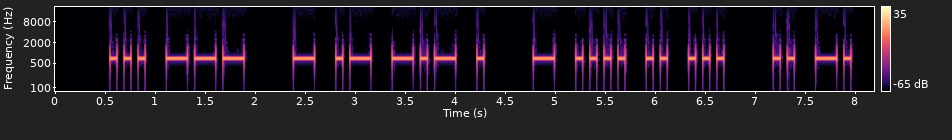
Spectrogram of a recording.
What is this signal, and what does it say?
Morse code, heard as a keyed tone, about 17 wpm, 700 Hz. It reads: SO TAKE THIS IN
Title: Sentences from Top 1500 Words 17wpm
